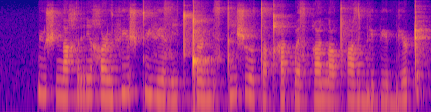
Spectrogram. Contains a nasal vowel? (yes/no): no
